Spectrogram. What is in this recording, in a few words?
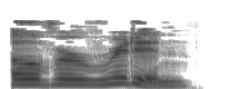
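"overridden", English, British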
